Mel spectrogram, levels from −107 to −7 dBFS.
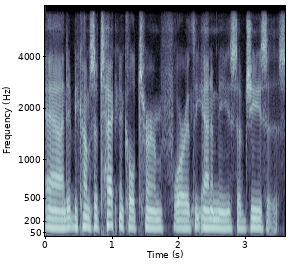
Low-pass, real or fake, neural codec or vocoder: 7.2 kHz; real; none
